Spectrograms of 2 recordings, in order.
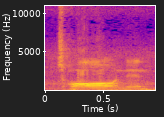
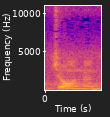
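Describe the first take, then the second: First: The word begins with a ch sound. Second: The word begins with a j sound. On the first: The speaker calls it right. "It's Chonun. It's first syllable C H" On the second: The speaker calls it wrong. "It's not Jonun class"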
